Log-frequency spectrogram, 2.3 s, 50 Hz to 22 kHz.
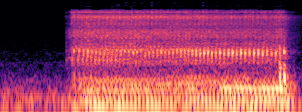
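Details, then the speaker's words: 2010 Hot Bodies Stadium Pro 2 nitro truck with LRP .32 engine, warmed, primed, first break-in start on Byron 30% nitro fuel via rotostart: harsh buzzing crank, then lower note near the end as fuel reaches the engine. "Now, when you hear that, then that little bit low, that means you got fuel in there."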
